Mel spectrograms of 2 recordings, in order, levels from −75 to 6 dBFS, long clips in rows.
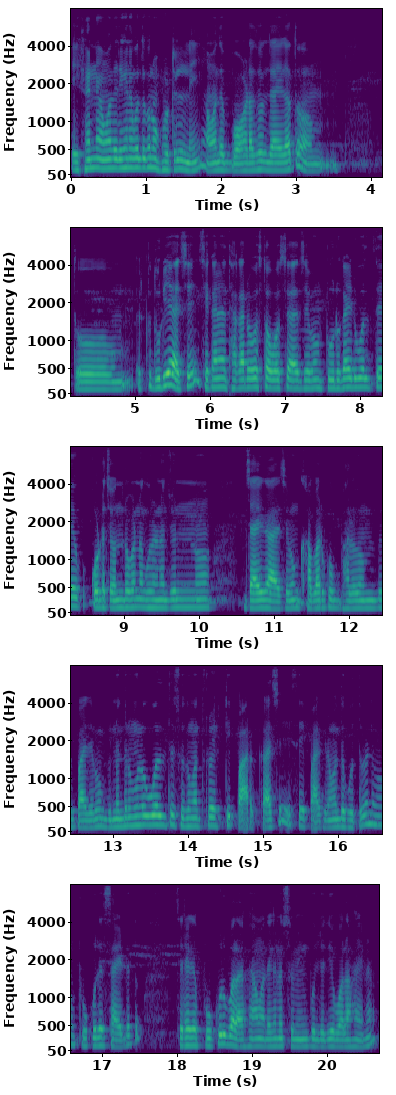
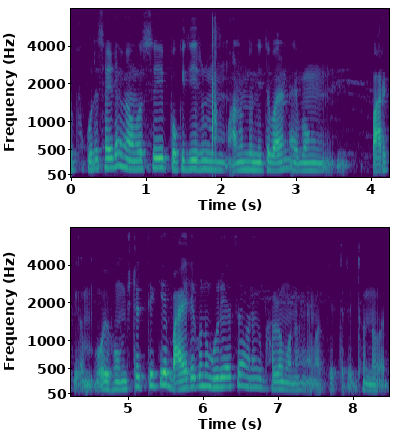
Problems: constant background noise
